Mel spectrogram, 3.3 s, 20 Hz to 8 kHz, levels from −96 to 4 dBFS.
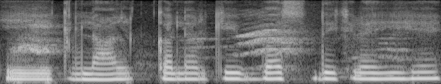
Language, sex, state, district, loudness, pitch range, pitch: Hindi, female, Uttar Pradesh, Lucknow, -16 LUFS, 200-215 Hz, 210 Hz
